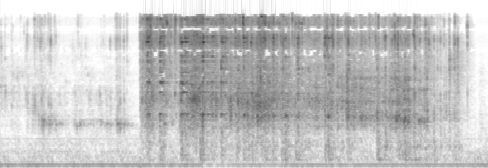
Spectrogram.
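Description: Water pouring faintly into a glass mug, then a little under two seconds in, a loud run of clinking as ice cubes knock against the glass, lasting about four seconds and cutting off suddenly.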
